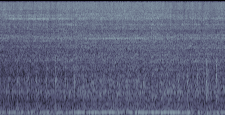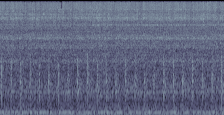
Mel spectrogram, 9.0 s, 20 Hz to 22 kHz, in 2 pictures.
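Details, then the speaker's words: 1988 Chevy Caprice, 350 V8 with 650 cfm Holley carburetor: rough low idle with a light, regular internal tapping knock present only at idle, felt through valve cover; crankshaft suspected, torque converter bolts checked fine. "it only does it it only has that knob like when it's idling and right now it's almost like you can probably hear it right now"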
